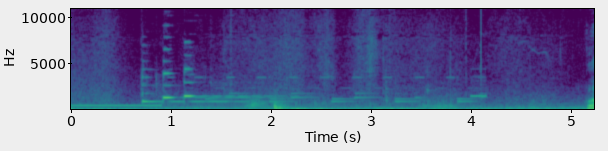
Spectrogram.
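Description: Desk phone keys beep in quick runs.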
